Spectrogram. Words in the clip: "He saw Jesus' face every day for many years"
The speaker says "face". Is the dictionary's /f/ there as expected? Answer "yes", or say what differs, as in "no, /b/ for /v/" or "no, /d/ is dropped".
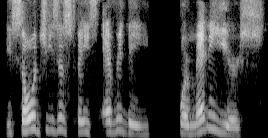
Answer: yes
